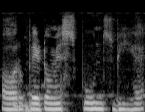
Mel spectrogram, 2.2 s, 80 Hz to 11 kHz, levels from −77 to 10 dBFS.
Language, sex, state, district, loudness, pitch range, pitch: Hindi, male, Maharashtra, Gondia, -15 LUFS, 160-170 Hz, 165 Hz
